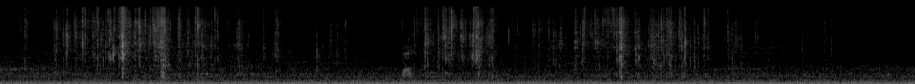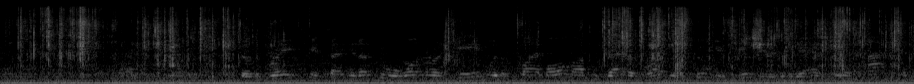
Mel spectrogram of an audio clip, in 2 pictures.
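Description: Foil card packs crinkle and rustle as they are torn open.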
